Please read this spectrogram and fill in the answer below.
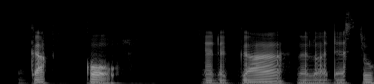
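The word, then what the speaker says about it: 学校: Jadi ini kalau ada tanda ini su-nya kecil, lebih kecil dari huruf yang lainnya, itu artinya setelahnya itu konsonannya lengkap. Yang ini ko, jadi dibaca gakko.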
